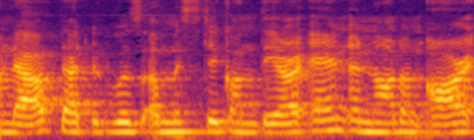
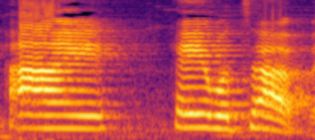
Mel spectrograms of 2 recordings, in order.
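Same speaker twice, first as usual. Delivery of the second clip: higher, louder imitation of a teenage boy; sixteen-year-old boy; 4 semitones higher, 6 dB louder, much slower than usual. Teenage host answering the phone, casual boy imitation. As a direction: lightly mimic a casual teen. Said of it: "it's, like, a, a sixteen-year-old boy".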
